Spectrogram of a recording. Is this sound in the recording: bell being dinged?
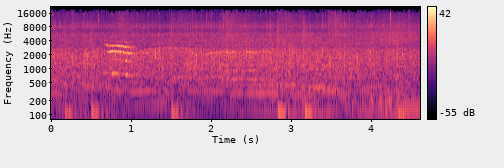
no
